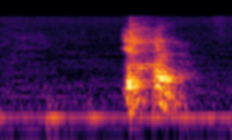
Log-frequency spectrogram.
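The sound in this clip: Two harsh coughs from someone who has just choked, the second following closely on the first, loud against a low steady hum.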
